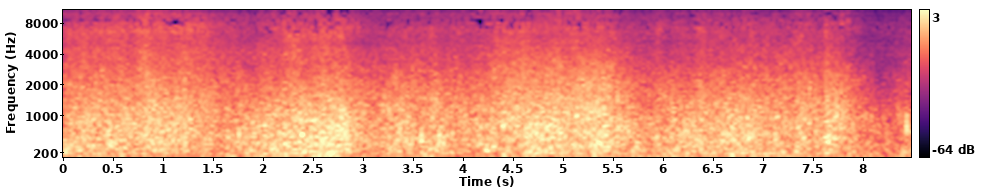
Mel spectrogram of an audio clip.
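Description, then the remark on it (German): Powerful ocean waves break continuously in a dense, roaring wash of surf, swelling and easing in slow surges with a steady windy hiss throughout. No voices. “Lausche den kraftvollen Wellen.”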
